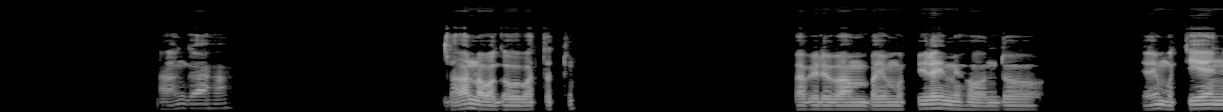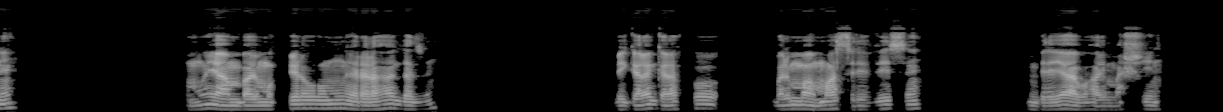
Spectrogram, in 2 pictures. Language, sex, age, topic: Kinyarwanda, male, 25-35, finance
